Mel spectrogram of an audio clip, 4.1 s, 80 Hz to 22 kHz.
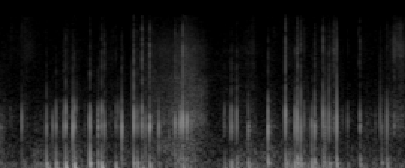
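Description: A whole orange held in one hand has its peel scratched and tapped with long acrylic nails. It makes a rapid, uneven series of short, dry clicks and soft scrapes with a muffled low thump under them and a faint mid-range ring of about 1.4 kHz. Each tap dies away almost instantly.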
